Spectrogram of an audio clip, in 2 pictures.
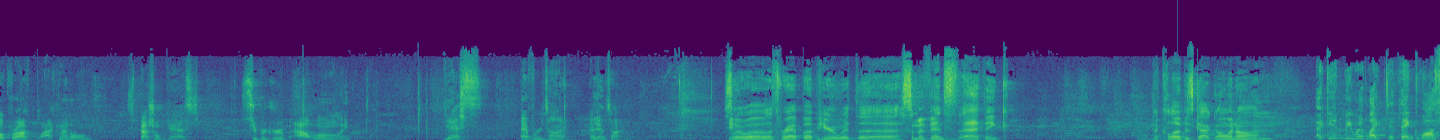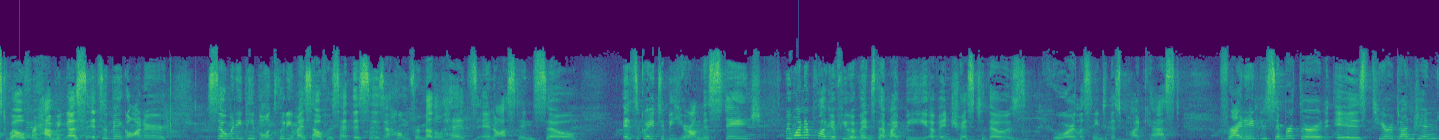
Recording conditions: live audience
